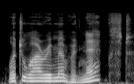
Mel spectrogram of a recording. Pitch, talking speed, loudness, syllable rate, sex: 145 Hz, 225 wpm, -14 LUFS, 5.3 syllables/s, male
